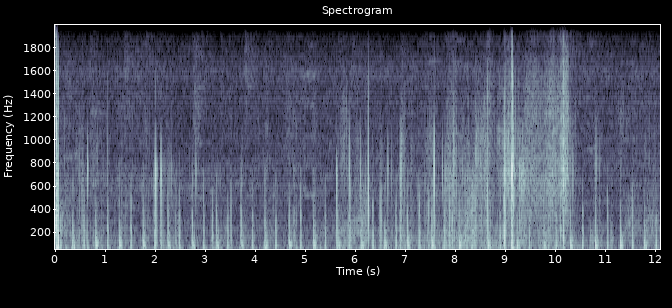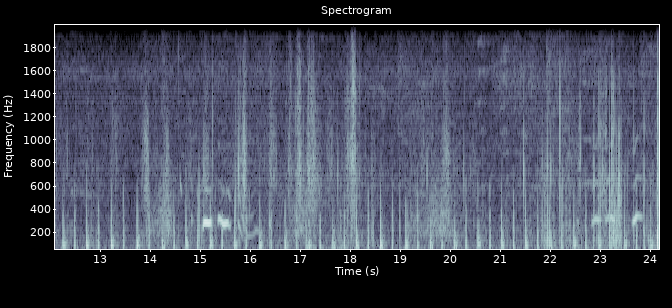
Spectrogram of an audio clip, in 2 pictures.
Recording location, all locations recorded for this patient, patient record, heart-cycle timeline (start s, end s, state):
tricuspid valve (TV)
aortic valve (AV)+pulmonary valve (PV)+tricuspid valve (TV)+mitral valve (MV)
#Age: Child
#Sex: Male
#Height: nan
#Weight: nan
#Pregnancy status: False
#Murmur: Absent
#Murmur locations: nan
#Most audible location: nan
#Systolic murmur timing: nan
#Systolic murmur shape: nan
#Systolic murmur grading: nan
#Systolic murmur pitch: nan
#Systolic murmur quality: nan
#Diastolic murmur timing: nan
#Diastolic murmur shape: nan
#Diastolic murmur grading: nan
#Diastolic murmur pitch: nan
#Diastolic murmur quality: nan
#Outcome: Abnormal
#Campaign: 2015 screening campaign
0.00	0.32	unannotated
0.32	0.46	S1
0.46	0.54	systole
0.54	0.64	S2
0.64	0.78	diastole
0.78	0.92	S1
0.92	1.02	systole
1.02	1.12	S2
1.12	1.26	diastole
1.26	1.38	S1
1.38	1.48	systole
1.48	1.58	S2
1.58	1.74	diastole
1.74	1.86	S1
1.86	1.96	systole
1.96	2.08	S2
2.08	2.22	diastole
2.22	2.36	S1
2.36	2.44	systole
2.44	2.56	S2
2.56	2.72	diastole
2.72	2.84	S1
2.84	2.94	systole
2.94	3.04	S2
3.04	3.18	diastole
3.18	3.32	S1
3.32	3.42	systole
3.42	3.52	S2
3.52	3.68	diastole
3.68	3.82	S1
3.82	3.92	systole
3.92	4.00	S2
4.00	4.16	diastole
4.16	4.30	S1
4.30	4.38	systole
4.38	4.48	S2
4.48	4.66	diastole
4.66	4.78	S1
4.78	4.88	systole
4.88	4.98	S2
4.98	5.14	diastole
5.14	5.26	S1
5.26	5.36	systole
5.36	5.46	S2
5.46	5.62	diastole
5.62	5.76	S1
5.76	5.84	systole
5.84	5.94	S2
5.94	6.08	diastole
6.08	6.22	S1
6.22	6.32	systole
6.32	6.42	S2
6.42	6.54	diastole
6.54	6.68	S1
6.68	6.78	systole
6.78	6.88	S2
6.88	7.02	diastole
7.02	7.14	S1
7.14	7.24	systole
7.24	7.36	S2
7.36	7.50	diastole
7.50	7.64	S1
7.64	7.74	systole
7.74	7.88	S2
7.88	8.06	diastole
8.06	8.20	S1
8.20	8.31	systole
8.31	8.41	S2
8.41	8.60	diastole
8.60	8.76	S1
8.76	8.88	systole
8.88	8.96	S2
8.96	9.19	diastole
9.19	9.32	S1
9.32	9.44	systole
9.44	9.54	S2
9.54	9.70	diastole
9.70	9.86	S1
9.86	9.98	systole
9.98	10.08	S2
10.08	10.28	diastole
10.28	10.40	S1
10.40	10.52	systole
10.52	10.62	S2
10.62	10.76	diastole
10.76	10.88	S1
10.88	11.02	systole
11.02	11.12	S2
11.12	11.28	diastole
11.28	11.38	S1
11.38	11.52	systole
11.52	11.62	S2
11.62	11.76	diastole
11.76	11.88	S1
11.88	11.98	systole
11.98	12.08	S2
12.08	12.22	diastole
12.22	12.36	S1
12.36	12.46	systole
12.46	12.56	S2
12.56	12.70	diastole
12.70	12.84	S1
12.84	12.94	systole
12.94	13.04	S2
13.04	13.20	diastole
13.20	13.32	S1
13.32	13.44	systole
13.44	13.51	S2
13.51	13.70	diastole
13.70	13.84	S1
13.84	13.95	systole
13.95	14.03	S2
14.03	14.20	diastole
14.20	14.34	S1
14.34	14.44	systole
14.44	14.54	S2
14.54	14.68	diastole
14.68	14.82	S1
14.82	14.91	systole
14.91	14.99	S2
14.99	15.18	diastole
15.18	15.29	S1
15.29	15.42	systole
15.42	15.51	S2
15.51	15.68	diastole
15.68	15.80	S1
15.80	15.88	systole
15.88	15.98	S2
15.98	16.12	diastole
16.12	16.24	S1
16.24	16.38	systole
16.38	16.48	S2
16.48	16.66	diastole
16.66	16.80	S1
16.80	16.90	systole
16.90	16.98	S2
16.98	17.12	diastole
17.12	17.24	S1
17.24	17.36	systole
17.36	17.46	S2
17.46	17.62	diastole
17.62	17.76	S1
17.76	17.84	systole
17.84	17.96	S2
17.96	18.10	diastole
18.10	18.24	S1
18.24	18.34	systole
18.34	18.44	S2
18.44	18.56	diastole
18.56	18.72	S1
18.72	18.80	systole
18.80	18.90	S2
18.90	19.08	diastole
19.08	19.22	S1
19.22	19.32	systole
19.32	19.42	S2
19.42	19.58	diastole
19.58	19.72	S1
19.72	19.81	systole
19.81	19.94	S2
19.94	20.06	diastole
20.06	20.18	S1
20.18	20.28	systole
20.28	20.38	S2
20.38	20.52	diastole
20.52	20.66	S1
20.66	20.76	systole
20.76	20.86	S2
20.86	21.00	diastole
21.00	21.12	S1
21.12	21.24	systole
21.24	21.34	S2
21.34	21.48	diastole
21.48	21.60	S1
21.60	21.72	systole
21.72	21.80	S2
21.80	21.92	diastole
21.92	22.08	S1
22.08	22.22	systole
22.22	22.30	S2
22.30	22.44	diastole
22.44	22.56	S1
22.56	22.68	systole
22.68	22.78	S2
22.78	22.92	diastole
22.92	24.19	unannotated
